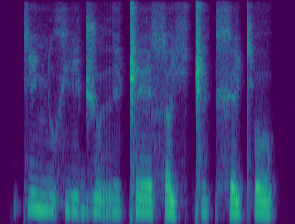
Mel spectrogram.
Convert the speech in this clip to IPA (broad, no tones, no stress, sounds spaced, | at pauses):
c i ɲ u x j i d͡ʒ u r e̤ ǁ e ɬ ʌ ç ǁ ɛ̤ k x ɛ cʰ o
